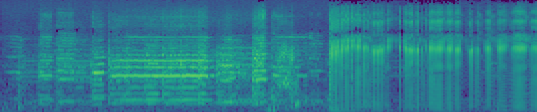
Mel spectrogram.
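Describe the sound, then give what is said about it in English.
A long, loud, buzzy fart, attributed to the character Leo the Farting Leprechaun, stretches on for several seconds, its pitch wobbling and shifting partway through, with no talking. “Oh, I think I shit me drawers.”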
